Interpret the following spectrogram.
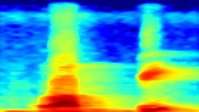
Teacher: با کی 2 مرتبہ آواز، ایک با کی ساکن پچھلے را سے ملے گی زبر کے ساتھ، اور دوسری با کی آواز زیر کے ساتھ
